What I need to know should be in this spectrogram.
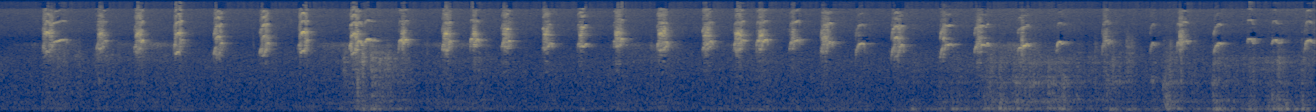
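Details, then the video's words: Degu making a constant sound: a steady series of short, high chirps, roughly three each second, with low thumps and rustling in the middle and toward the end. "Degu makes constant sound"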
